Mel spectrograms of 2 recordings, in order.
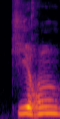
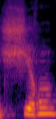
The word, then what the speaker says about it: Chiron: après la Veron après la Kiron qu'on peut prononcer aussi Chiron puisque c'était en hommage à un un coureur automobile français dont le nom de famille était Chiron et bien voici le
